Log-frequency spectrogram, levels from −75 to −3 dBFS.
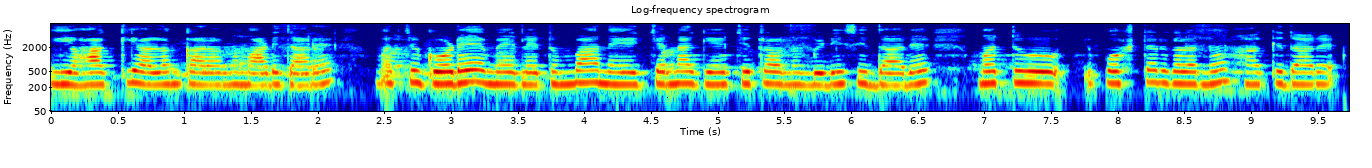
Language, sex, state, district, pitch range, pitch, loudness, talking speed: Kannada, female, Karnataka, Gulbarga, 235-250 Hz, 240 Hz, -17 LUFS, 90 wpm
